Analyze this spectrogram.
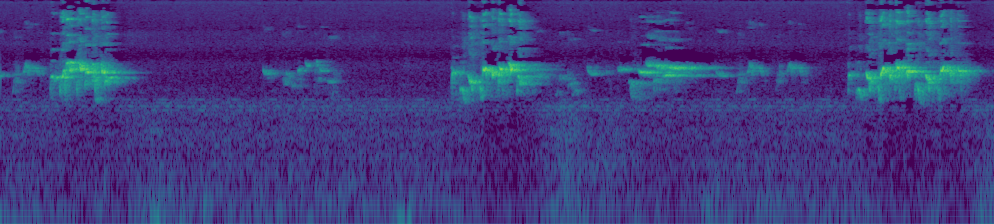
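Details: Song of a wild bulbul used to attract wild bulbuls: three loud, rich chattering phrases spaced about four seconds apart, separated by quieter fluty notes, with a constant low hum underneath.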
